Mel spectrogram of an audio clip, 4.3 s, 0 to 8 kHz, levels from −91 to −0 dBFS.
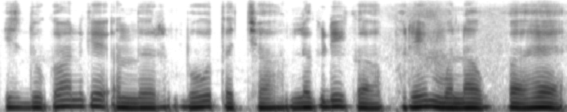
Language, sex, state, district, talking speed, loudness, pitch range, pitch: Hindi, male, Uttar Pradesh, Saharanpur, 170 wpm, -15 LUFS, 125-145 Hz, 135 Hz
